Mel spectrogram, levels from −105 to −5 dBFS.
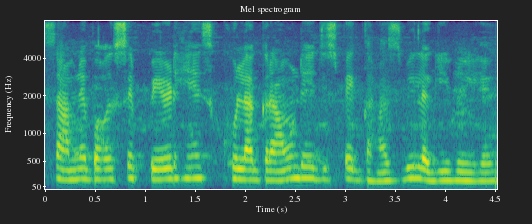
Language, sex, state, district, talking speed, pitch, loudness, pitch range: Hindi, female, Bihar, Katihar, 185 wpm, 180 Hz, -17 LUFS, 165-190 Hz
